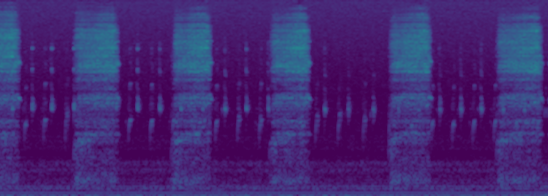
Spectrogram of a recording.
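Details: Inside a nest box of wild barn owls, the female rejecting a male who arrived without food: loud breathy hissing shrieks, each under half a second, repeated roughly once a second with soft ticking in the gaps.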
